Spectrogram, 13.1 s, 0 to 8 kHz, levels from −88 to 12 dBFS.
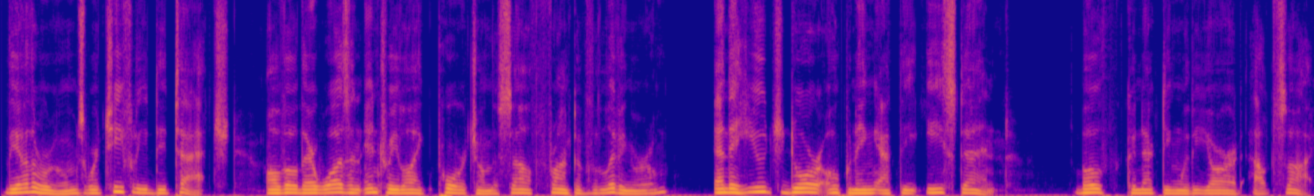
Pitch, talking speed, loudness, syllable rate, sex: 135 Hz, 165 wpm, -17 LUFS, 4.5 syllables/s, male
